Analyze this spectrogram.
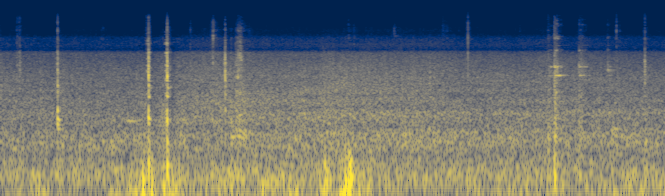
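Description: Several light clinks and taps, a few close together early and one more later, over a steady rushing noise.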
